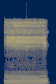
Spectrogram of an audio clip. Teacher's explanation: this next one is the associated with a Yah which comes in a double elongated sound, right? A double elongated sound making the sound E or two counts E. So double the length of E.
